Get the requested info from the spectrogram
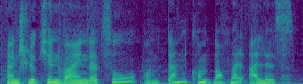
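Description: A woman's voice: a little high, lively intonation, normal speed, gravelly, a little mellow, soft background music. A woman presenting and narrating a documentary in scripted sentences.

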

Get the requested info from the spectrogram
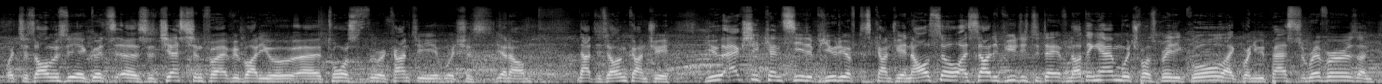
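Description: German-accented man with a higher voice. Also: a little fast, crowd noise. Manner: confident, earnest, searches for words in English. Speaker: wrestler. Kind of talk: backstage interview. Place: backstage at a wrestling event, before a sponsor wall. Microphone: handheld mic held by the interviewer.

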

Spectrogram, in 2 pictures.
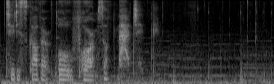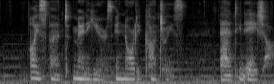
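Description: A woman playing a calm, mysterious dark witch with dry, teasing menace, in a hushed, close-miked ASMR roleplay. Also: on the low side. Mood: calm, skeptical. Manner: slow, deliberate, hushed, dryly teasing. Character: dark witch, female, mysterious, sardonic, calm teacher of shadow magic. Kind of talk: soft-spoken whispered ASMR roleplay. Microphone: close studio mic for ASMR.

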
